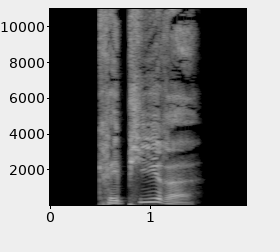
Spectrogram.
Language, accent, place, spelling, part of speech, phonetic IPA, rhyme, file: German, Germany, Berlin, krepiere, verb, [kʁeˈpiːʁə], -iːʁə, De-krepiere.ogg
- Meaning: inflection of krepieren: 1. first-person singular present 2. first/third-person singular subjunctive I 3. singular imperative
